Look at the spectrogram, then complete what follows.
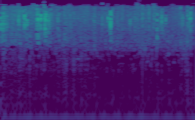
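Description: A steady sizzling hiss, like food frying in a hot pan, with fine crackles and pops scattered throughout, used as a sound effect for the sun cooking roofs in Arizona. It is fairly soft, with no voices.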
